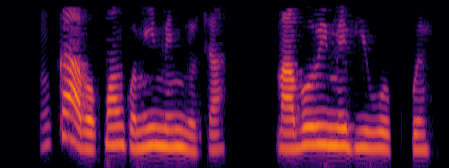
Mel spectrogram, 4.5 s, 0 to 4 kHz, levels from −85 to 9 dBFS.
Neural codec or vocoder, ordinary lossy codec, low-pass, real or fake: autoencoder, 48 kHz, 32 numbers a frame, DAC-VAE, trained on Japanese speech; MP3, 16 kbps; 3.6 kHz; fake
